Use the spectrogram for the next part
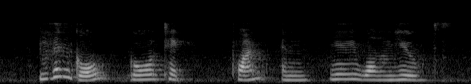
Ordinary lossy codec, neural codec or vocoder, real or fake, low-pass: none; codec, 16 kHz, 1.1 kbps, Voila-Tokenizer; fake; 7.2 kHz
